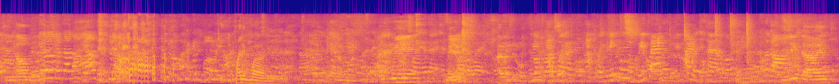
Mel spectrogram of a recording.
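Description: A young man speaks into a microphone with animation, heard through loudspeakers in a large room.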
